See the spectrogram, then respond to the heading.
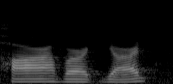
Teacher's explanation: we talk about that right uh especially in New England and New Yorkers uh they uh drop the r after a vowel remember post vocalic R so the r in all of these uh positions uh Harvard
